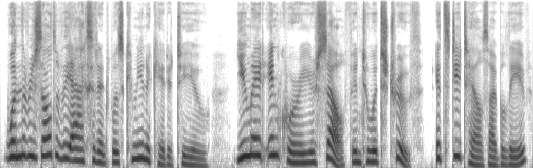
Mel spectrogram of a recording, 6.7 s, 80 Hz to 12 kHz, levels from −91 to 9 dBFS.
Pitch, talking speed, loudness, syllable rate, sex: 220 Hz, 190 wpm, -18 LUFS, 5.7 syllables/s, female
